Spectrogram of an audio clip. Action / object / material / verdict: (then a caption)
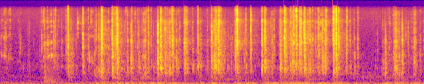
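tap / plastic computer keyboard / plastic / none. Long nails and fingertips type continuously on a full-size black plastic keyboard with a silver plastic frame. Quick, dry, bright clicks and taps patter unevenly over a soft low rumble, each one dying away almost at once.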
